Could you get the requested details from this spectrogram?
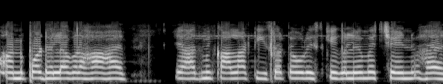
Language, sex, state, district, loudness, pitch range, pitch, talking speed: Hindi, male, Bihar, Araria, -11 LUFS, 270-280 Hz, 275 Hz, 190 wpm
